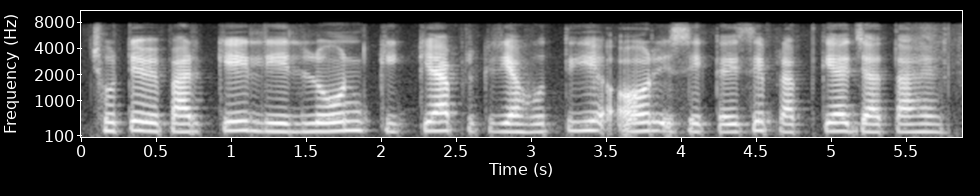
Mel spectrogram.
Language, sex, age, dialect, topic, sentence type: Hindi, female, 18-24, Marwari Dhudhari, banking, question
